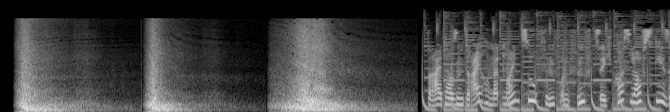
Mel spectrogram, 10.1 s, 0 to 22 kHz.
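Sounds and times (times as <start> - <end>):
deep whoosh: 0.2 - 6.2.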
